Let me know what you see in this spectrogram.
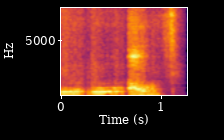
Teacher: बोल के देखेंगे तो आपको होठ गोल हो रहा है सामने का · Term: वृत्तकार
